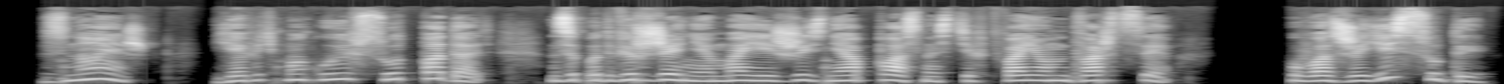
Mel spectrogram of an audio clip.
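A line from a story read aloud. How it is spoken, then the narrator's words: Hoarse, muffled against chest. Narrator (Russian): прохрипела в грудь мужчине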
